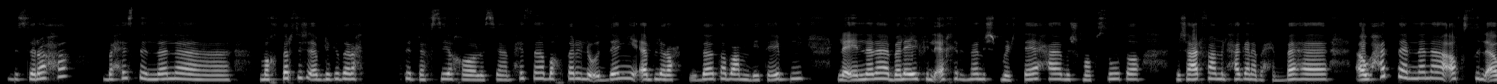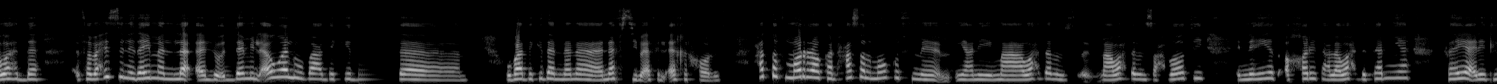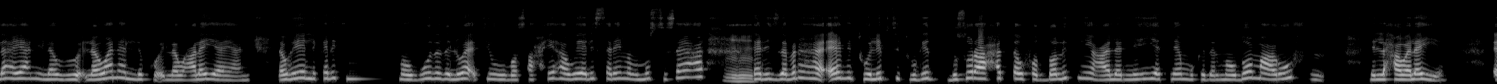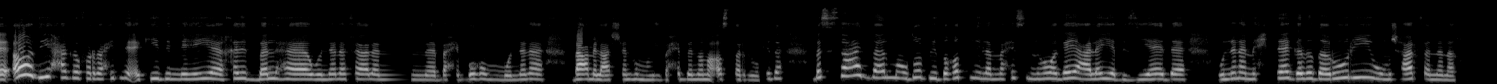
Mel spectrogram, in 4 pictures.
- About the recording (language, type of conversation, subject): Arabic, advice, إزاي أحط حدود في علاقاتي الاجتماعية وأحافظ على وقت فراغي؟
- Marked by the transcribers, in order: distorted speech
